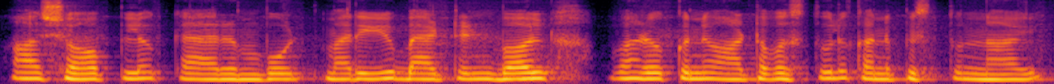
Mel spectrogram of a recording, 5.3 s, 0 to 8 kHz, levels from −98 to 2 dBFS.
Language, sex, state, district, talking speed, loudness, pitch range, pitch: Telugu, female, Telangana, Hyderabad, 160 wpm, -18 LUFS, 195-215 Hz, 200 Hz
